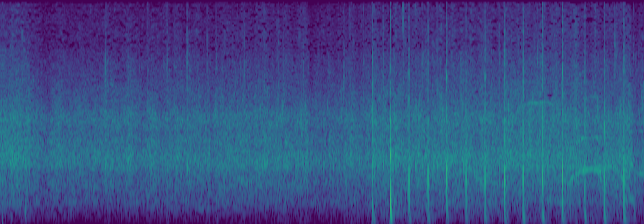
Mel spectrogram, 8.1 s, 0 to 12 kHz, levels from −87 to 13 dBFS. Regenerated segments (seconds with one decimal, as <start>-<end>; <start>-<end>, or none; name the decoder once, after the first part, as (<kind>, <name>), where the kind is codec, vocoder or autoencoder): 0.0-2.6 (vocoder, BigVGAN v2); 5.3-6.4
